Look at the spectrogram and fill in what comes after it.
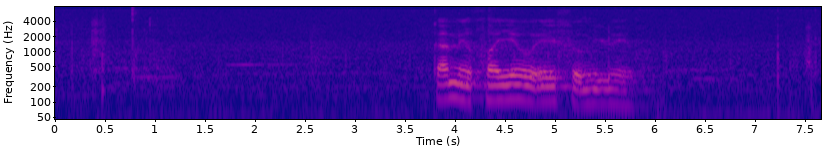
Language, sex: Northern Sotho, male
